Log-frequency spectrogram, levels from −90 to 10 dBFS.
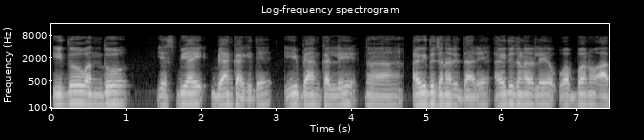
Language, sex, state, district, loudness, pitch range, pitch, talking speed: Kannada, male, Karnataka, Dharwad, -17 LUFS, 105-120 Hz, 110 Hz, 120 wpm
